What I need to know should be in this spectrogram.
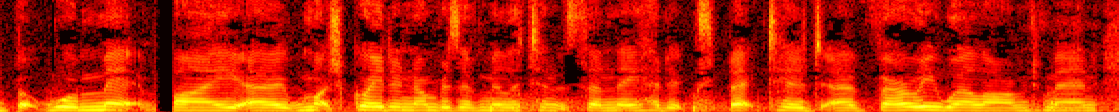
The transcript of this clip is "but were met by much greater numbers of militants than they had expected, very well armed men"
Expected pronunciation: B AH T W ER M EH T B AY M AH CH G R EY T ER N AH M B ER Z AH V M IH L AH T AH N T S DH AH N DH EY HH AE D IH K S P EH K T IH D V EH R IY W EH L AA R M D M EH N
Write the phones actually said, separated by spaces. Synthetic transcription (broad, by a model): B AH T W ER M EH T B AY M AH CH G R EY T ER N AH M B ER Z AH V M IH L AH T AH N T S DH AH N DH EY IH D IH K S P EH K T IH D V EH R IY W EH L AA R M D M EH N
